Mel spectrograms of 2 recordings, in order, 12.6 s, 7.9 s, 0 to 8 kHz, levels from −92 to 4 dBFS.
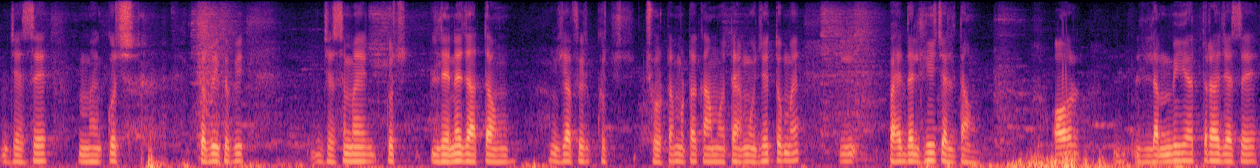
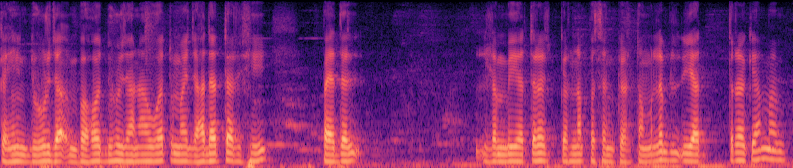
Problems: none marked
